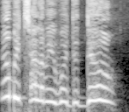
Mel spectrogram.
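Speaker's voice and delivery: high scolding character voice; mock scolding. A co-host voices the woman scolding her man, high-pitched.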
